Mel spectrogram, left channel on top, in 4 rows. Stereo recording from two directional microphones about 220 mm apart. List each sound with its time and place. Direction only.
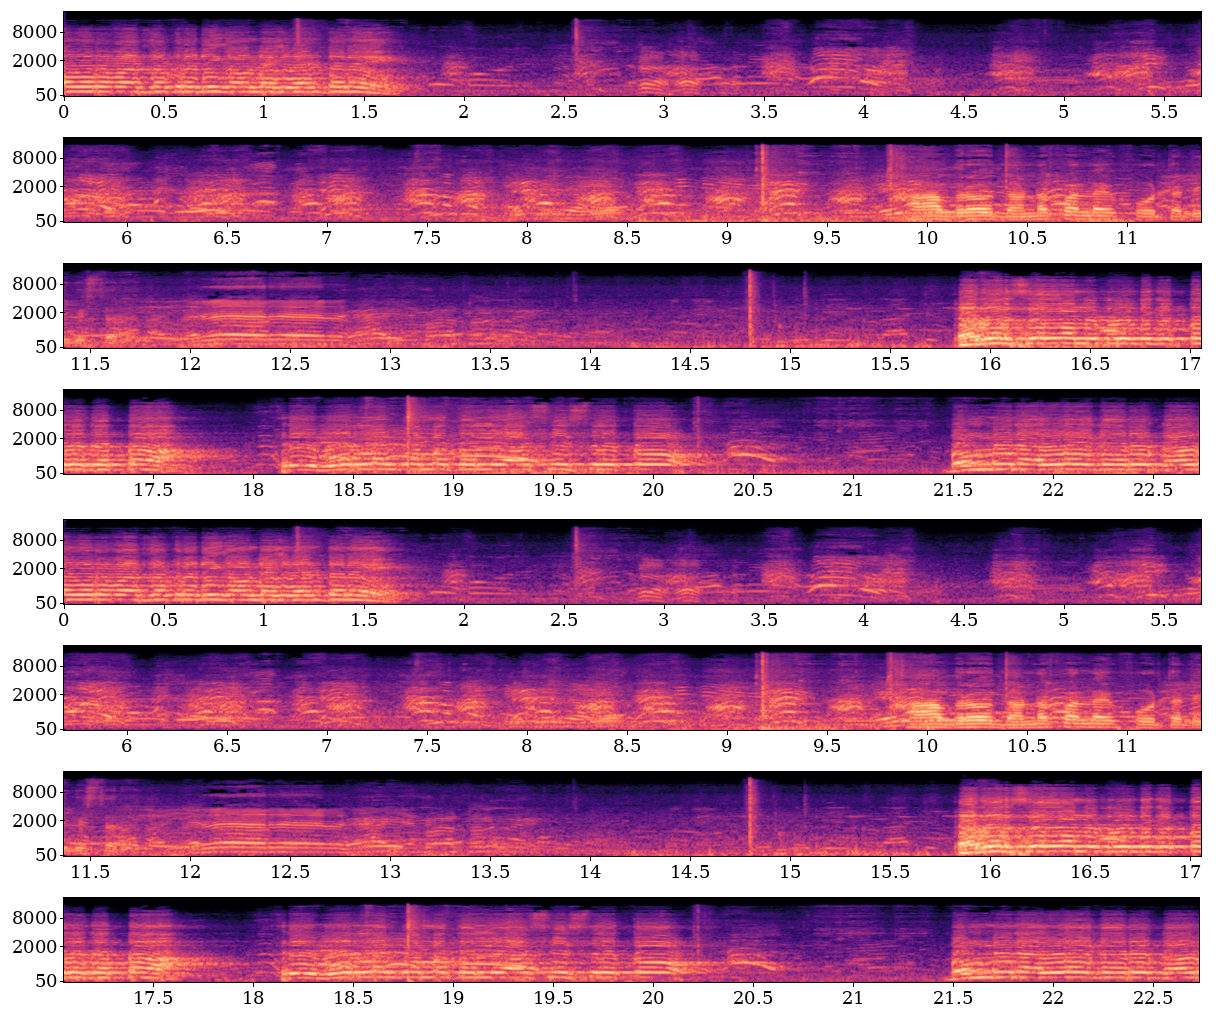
0.0 s a man's voice: 35° right (ahead or behind)
2.8 s whip: 35° left (ahead or behind)
3.5 s a sound: 5° left (ahead or behind)
6.8 s bow-wow: centre (ahead or behind)
12.0 s speech: 15° left (ahead or behind)
14.8 s a sound: 5° left (ahead or behind)
15.8 s a man's voice: centre (ahead or behind)
21.4 s a man's voice: 5° left (ahead or behind)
